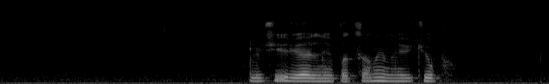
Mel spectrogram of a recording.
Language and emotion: Russian, neutral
